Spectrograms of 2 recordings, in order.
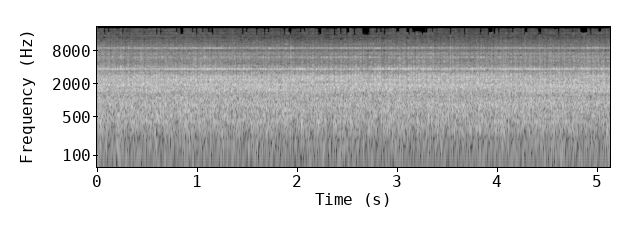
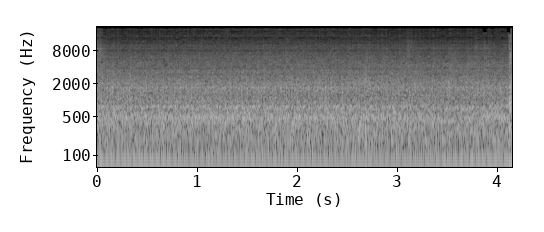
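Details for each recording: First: Land Rover Discovery 4 3.0L SDV6 diesel idling with a loud, uneven metallic rattle from the engine front over a hissy top end; cause suspected, not confirmed. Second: Land Rover Discovery 4 3.0L SDV6 diesel, loud rattle addressed by replacing auxiliary belt and tensioner: steady even idle with smooth low drone and no rattle or chatter; normal, healthy idle.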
